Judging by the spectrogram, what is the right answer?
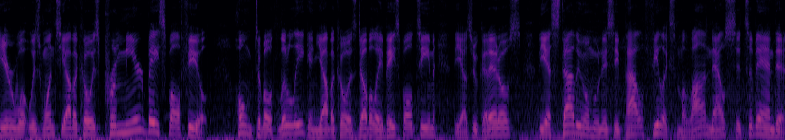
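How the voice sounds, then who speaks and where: Here is a man with an unremarkable speaking voice, pitched fairly high. His intonation is lively and his pace moderate. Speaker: sports host and reporter. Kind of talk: news package narration.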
